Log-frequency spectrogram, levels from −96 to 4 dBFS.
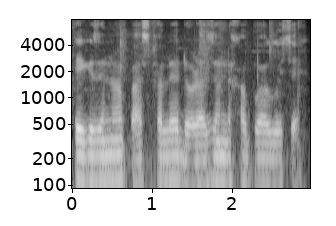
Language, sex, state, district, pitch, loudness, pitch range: Assamese, male, Assam, Sonitpur, 105 Hz, -20 LUFS, 100-110 Hz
